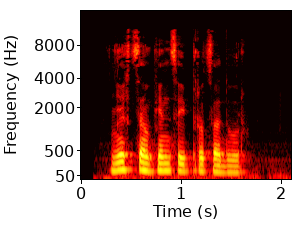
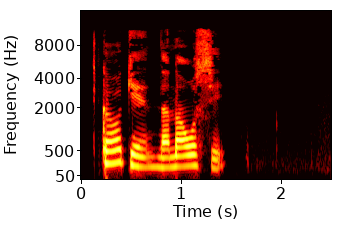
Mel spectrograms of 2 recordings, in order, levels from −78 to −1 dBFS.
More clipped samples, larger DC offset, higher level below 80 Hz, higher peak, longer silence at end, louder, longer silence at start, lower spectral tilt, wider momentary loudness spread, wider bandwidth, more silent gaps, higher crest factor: neither; neither; first, -52 dBFS vs -66 dBFS; second, -10 dBFS vs 0 dBFS; second, 0.45 s vs 1.15 s; second, -25 LUFS vs -16 LUFS; about the same, 0.25 s vs 0.2 s; first, -6.5 dB/octave vs -4.5 dB/octave; second, 8 LU vs 11 LU; about the same, 11.5 kHz vs 11.5 kHz; neither; about the same, 16 dB vs 18 dB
